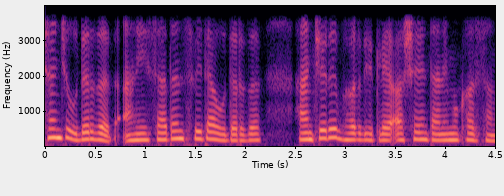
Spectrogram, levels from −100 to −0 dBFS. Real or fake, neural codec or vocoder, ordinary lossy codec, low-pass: fake; codec, 16 kHz, about 1 kbps, DyCAST, with the encoder's durations; none; 3.6 kHz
